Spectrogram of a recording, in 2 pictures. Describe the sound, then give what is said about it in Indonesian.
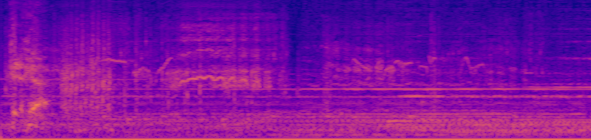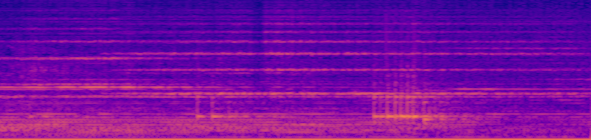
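Horse neighing: a tired, overworked horse gives loud, harmonic whinnies during a journey, its calls rising above a steady background, with people talking alongside. “Kuda ini sudah terlalu capek.”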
